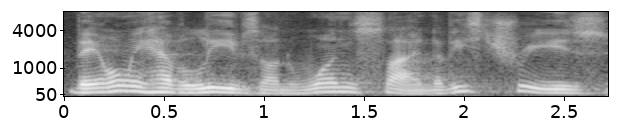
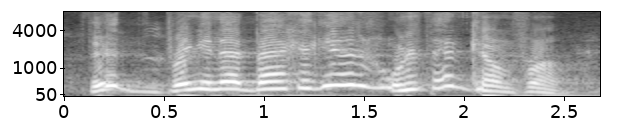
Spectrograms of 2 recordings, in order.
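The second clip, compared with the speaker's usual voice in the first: much higher, louder mock astonishment; baffled exclamation; 9 semitones higher, 9 dB louder than usual. Radio listener hearing an old show come back, baffled exclamation.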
